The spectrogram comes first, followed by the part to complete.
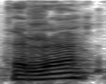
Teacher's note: इसके उच्चारण में जीभ 2 या 3 बार कंपन करती है। जीभ के लगातार 2 या 3 बार कंपन करने से यह र वर्ड उत्पन्न होता है, इसलिए इसे प्रकंपित वर्ण कहा जाता है।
